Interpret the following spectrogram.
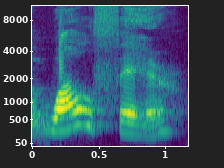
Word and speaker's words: welfare: Và đáp án D chúng ta đọc là welfare, trọng âm của nó sẽ rơi vào âm 1.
